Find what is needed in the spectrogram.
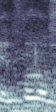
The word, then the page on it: kengkong: Ansus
